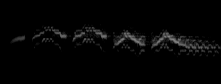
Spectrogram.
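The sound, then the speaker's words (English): A veery (Wilson's thrush) sings a short phrase of clear, mellow, flute-like notes in a series of four or five rising and falling whistles, moderately loud with no other sounds. “Presently, he utters a few soft, mellow, flute-like notes, one of the most simple expressions of melody to be heard, and scuds away.”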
